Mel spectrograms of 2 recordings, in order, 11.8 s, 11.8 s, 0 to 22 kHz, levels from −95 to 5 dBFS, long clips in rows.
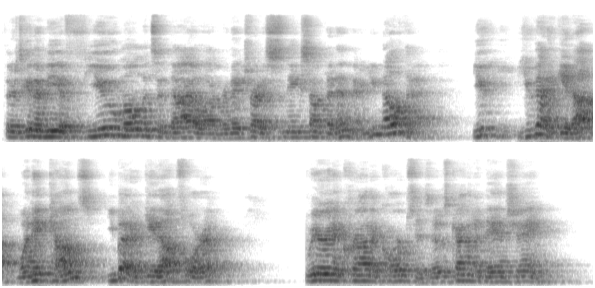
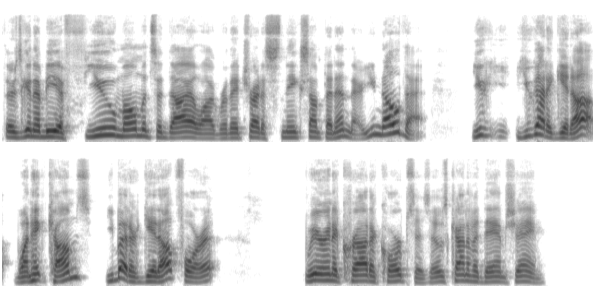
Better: second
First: off-mic speech; far // room echo; noticeable; dies away in 0.5 s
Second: none

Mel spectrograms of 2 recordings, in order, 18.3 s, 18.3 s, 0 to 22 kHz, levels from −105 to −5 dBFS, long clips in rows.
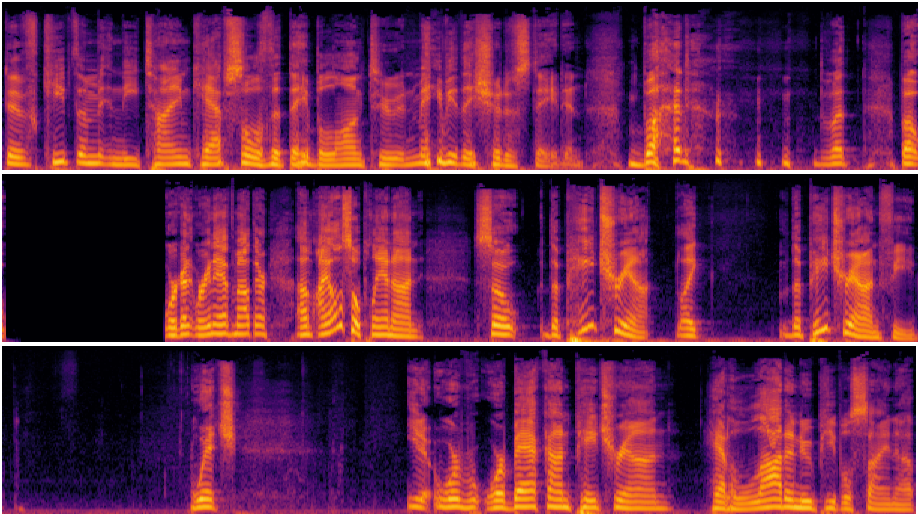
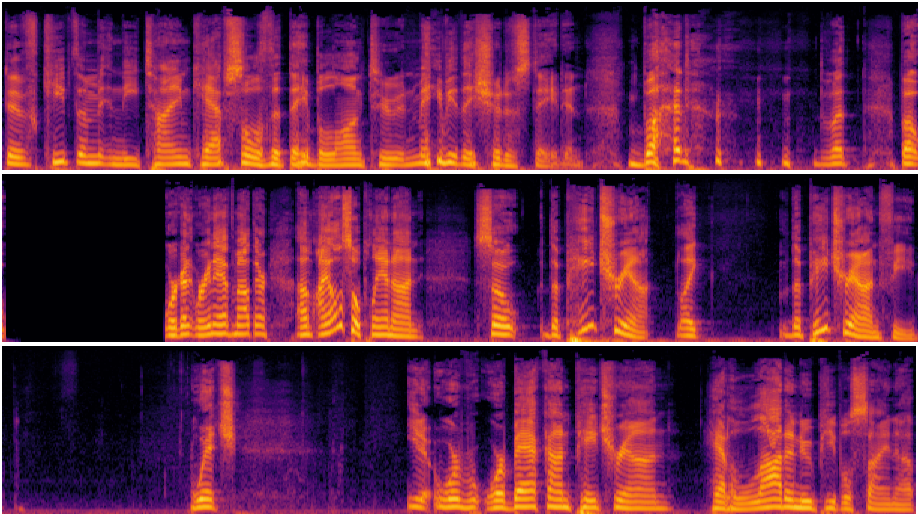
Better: neither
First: audio freezing; at 6 s for 1 s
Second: audio freezing; at 6 s for 1 s

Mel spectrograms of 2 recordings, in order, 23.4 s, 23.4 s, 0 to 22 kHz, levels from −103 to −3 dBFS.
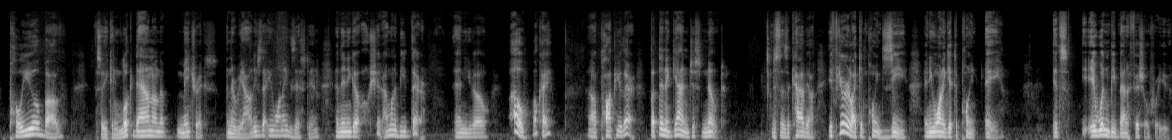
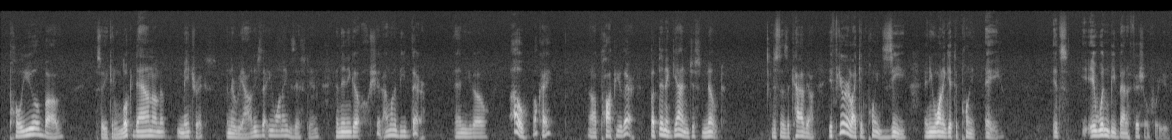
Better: first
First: none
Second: hiss; faint; throughout; 30 dB below the speech

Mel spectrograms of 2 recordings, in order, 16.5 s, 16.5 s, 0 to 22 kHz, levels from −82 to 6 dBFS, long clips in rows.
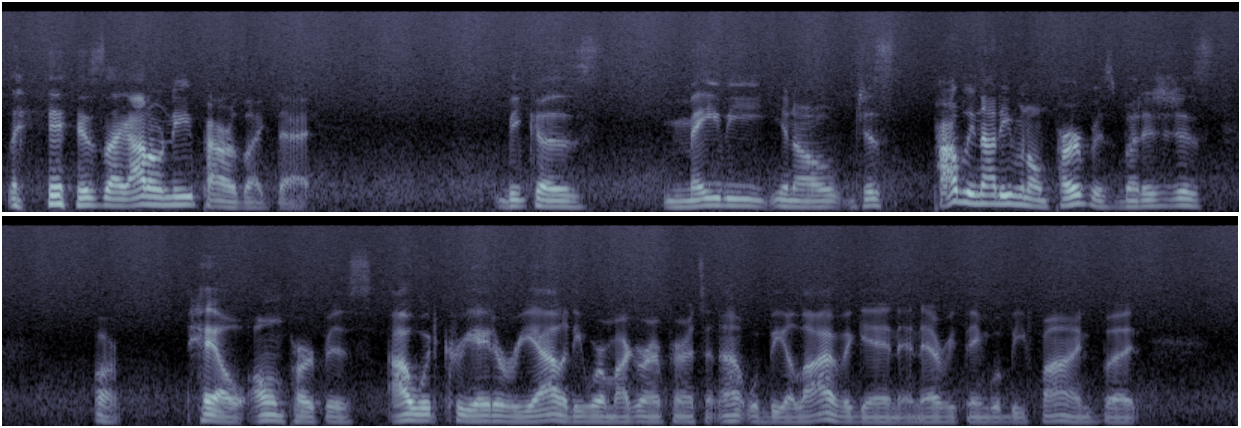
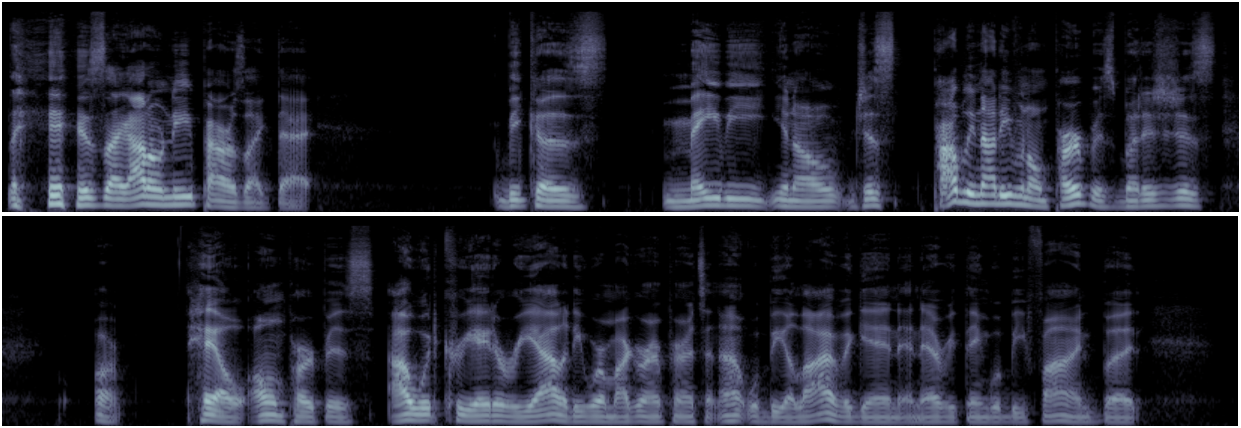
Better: second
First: hiss; loud; throughout; 7 dB below the speech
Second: none

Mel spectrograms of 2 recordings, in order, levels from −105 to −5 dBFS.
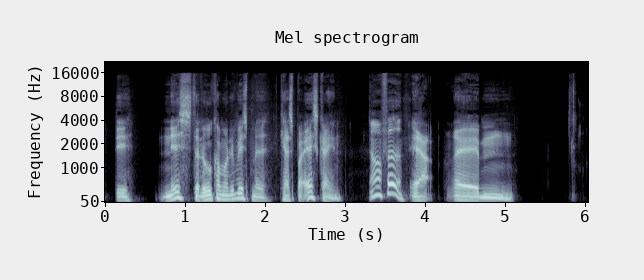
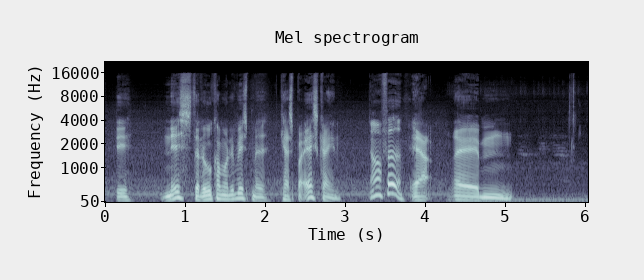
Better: first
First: none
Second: traffic noise; faint; throughout; 25 dB below the speech

